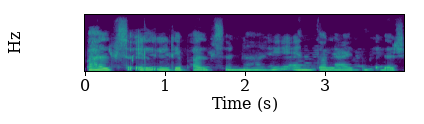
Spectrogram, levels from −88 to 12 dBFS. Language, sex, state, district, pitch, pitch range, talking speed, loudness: Telugu, female, Telangana, Karimnagar, 235 Hz, 230-250 Hz, 90 wpm, -24 LUFS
